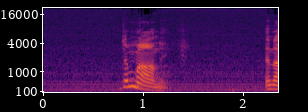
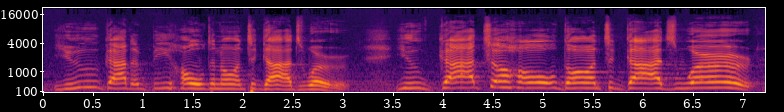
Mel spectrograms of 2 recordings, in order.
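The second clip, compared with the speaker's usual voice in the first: loud, drawn-out preacher's exhortation; preaching; 3 semitones higher, 7 dB louder, much slower than usual. Real, not acted. Woman testifying urges listeners to hold on, preaching. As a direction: preach it slowly and forcefully, stretching the words.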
